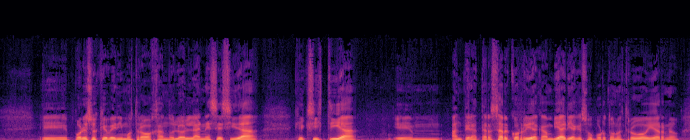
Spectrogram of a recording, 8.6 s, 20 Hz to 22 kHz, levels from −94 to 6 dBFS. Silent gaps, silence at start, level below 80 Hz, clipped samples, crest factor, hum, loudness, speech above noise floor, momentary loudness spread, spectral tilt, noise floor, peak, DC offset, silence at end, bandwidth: none; 0.55 s; -48 dBFS; under 0.1%; 18 dB; none; -23 LUFS; 27 dB; 10 LU; -6.5 dB/octave; -49 dBFS; -4 dBFS; under 0.1%; 0 s; 16 kHz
